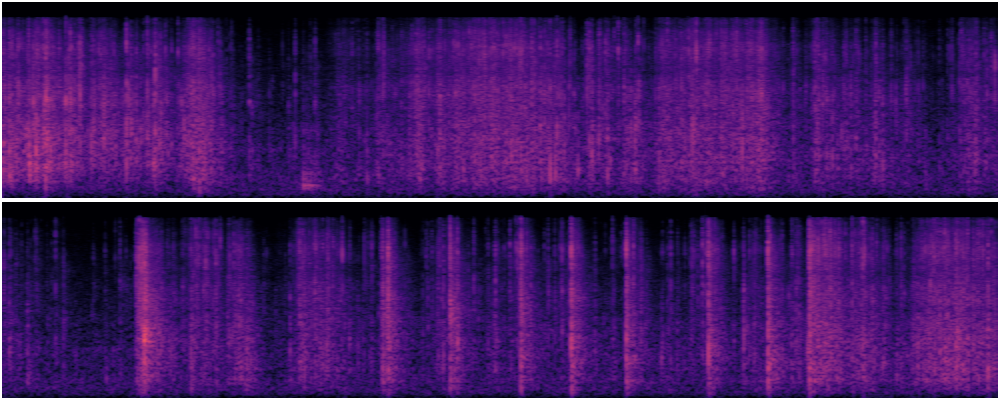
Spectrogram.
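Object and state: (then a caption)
Plastic air-cushion packing strip. Fingertips press and scratch a clear polyethylene inflated air-cushion packing strip lying on a table, then pinch and crinkle the thin plastic film at its edge. Steady bright crinkling and scratchy rustle fill the first half, giving way to a dense run of sharp, brittle crackles and snaps.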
